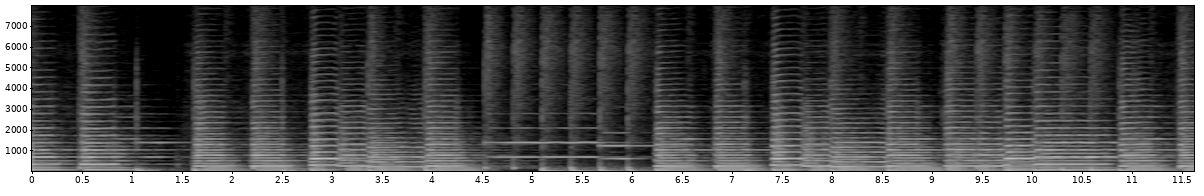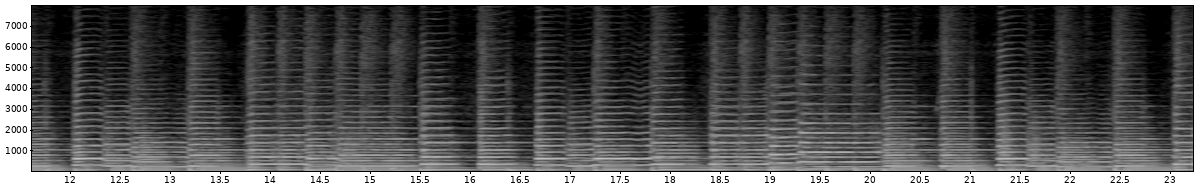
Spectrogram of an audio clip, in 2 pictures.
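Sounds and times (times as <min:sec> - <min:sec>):
loud slow hard rock blues tenor saxophone: 0:00.0 - 0:23.2.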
